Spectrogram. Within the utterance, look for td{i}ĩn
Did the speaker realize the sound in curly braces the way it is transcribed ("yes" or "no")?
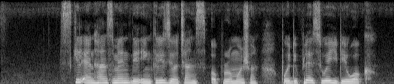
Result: no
